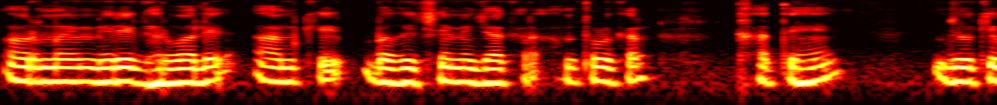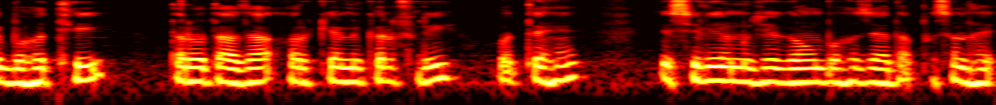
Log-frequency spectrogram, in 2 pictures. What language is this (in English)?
Urdu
